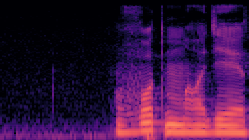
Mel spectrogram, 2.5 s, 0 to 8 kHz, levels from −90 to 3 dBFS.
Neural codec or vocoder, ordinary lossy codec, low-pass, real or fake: none; none; 7.2 kHz; real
